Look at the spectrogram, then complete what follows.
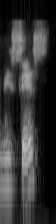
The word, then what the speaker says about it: Mrs: যে ভদ্রমহিলা ম্যারিড, সব তখন লিখবেন মিসেস, আপনি প্রোনাউন্সিয়েট করবেন মিসেস, বাট লিখবেন MR.MRS. এটা লিখবেন আপনি, বাট প্রোনাউন্সিয়েশন আপনার করতে হবে মিসেস, এবং সেটা ওই মহিলার,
